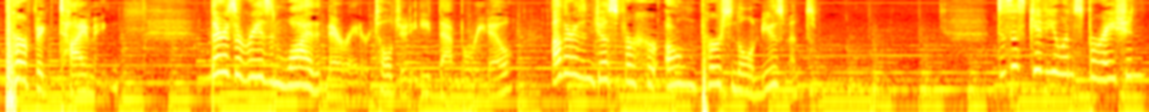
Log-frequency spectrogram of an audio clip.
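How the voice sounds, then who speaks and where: A woman's voice: sits high, very animated, moderate pace. A woman giving a dramatic comic story reading as narrator, playful and wry, speaking straight to the listener. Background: faint music.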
